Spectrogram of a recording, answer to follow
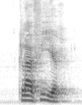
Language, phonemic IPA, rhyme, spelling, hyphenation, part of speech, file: Dutch, /klaːˈviːr/, -iːr, klavier, kla‧vier, noun, Nl-klavier.ogg
- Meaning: 1. piano (string instrument) 2. keyboard (set of keys to operate a musical instrument) 3. keyboard (input device for computers, etc.) 4. hand, mitt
